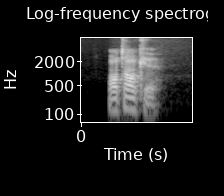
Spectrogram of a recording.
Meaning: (conjunction) in that, inasmuch as, insofar as; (preposition) as (a); in the capacity of
- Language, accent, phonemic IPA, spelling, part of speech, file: French, France, /ɑ̃ tɑ̃ kə/, en tant que, conjunction / preposition, LL-Q150 (fra)-en tant que.wav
